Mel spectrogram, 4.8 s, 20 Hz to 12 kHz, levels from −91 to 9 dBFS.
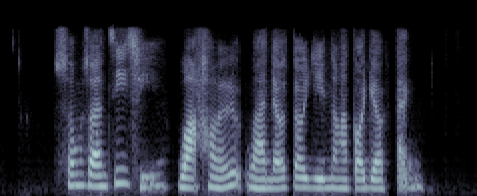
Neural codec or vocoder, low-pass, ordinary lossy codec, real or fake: codec, 16 kHz, 1 kbps, X-Codec, HuBERT features, trained on general audio; 7.2 kHz; Opus, 64 kbps; fake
